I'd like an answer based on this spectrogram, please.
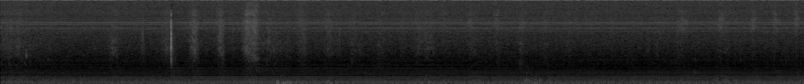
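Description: Steady low electrical mains hum with faint hiss, broken by a sharp tick about two seconds in and a few faint taps soon after.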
